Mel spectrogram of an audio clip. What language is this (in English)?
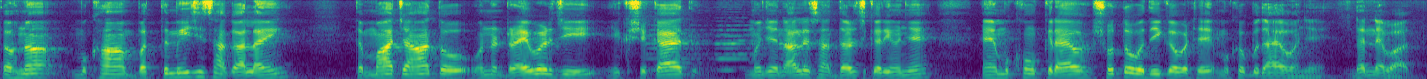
Sindhi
